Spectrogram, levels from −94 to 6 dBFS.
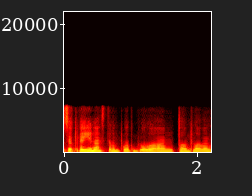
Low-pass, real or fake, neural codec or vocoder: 7.2 kHz; fake; codec, 16 kHz, 0.5 kbps, FreqCodec, smaller model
